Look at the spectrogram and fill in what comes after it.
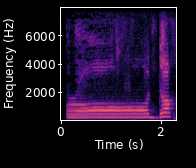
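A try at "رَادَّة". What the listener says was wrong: This tashdid needs to be stressed and held a little longer. So it needs to be a full 2 seconds. Roda.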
